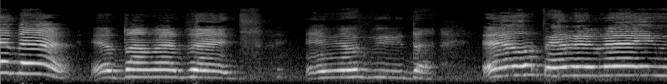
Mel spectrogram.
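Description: A three-year-old boy singing a Portuguese gospel song unaccompanied, in long held phrases with short breaks for breath between them.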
